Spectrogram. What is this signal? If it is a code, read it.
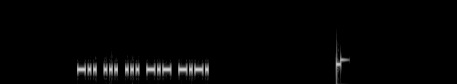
Morse code, heard as a keyed tone, about 44 wpm, 700 Hz. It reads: DSSKC
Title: Code Groups - 5 Letters - 45wpm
